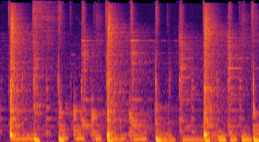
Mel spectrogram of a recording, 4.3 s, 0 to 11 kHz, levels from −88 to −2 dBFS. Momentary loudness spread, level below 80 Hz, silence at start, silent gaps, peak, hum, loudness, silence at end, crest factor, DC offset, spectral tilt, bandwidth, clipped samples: 9 LU; -26 dBFS; 0 s; none; 0 dBFS; none; -22 LUFS; 0 s; 20 dB; under 0.1%; -3.5 dB/octave; 11 kHz; under 0.1%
